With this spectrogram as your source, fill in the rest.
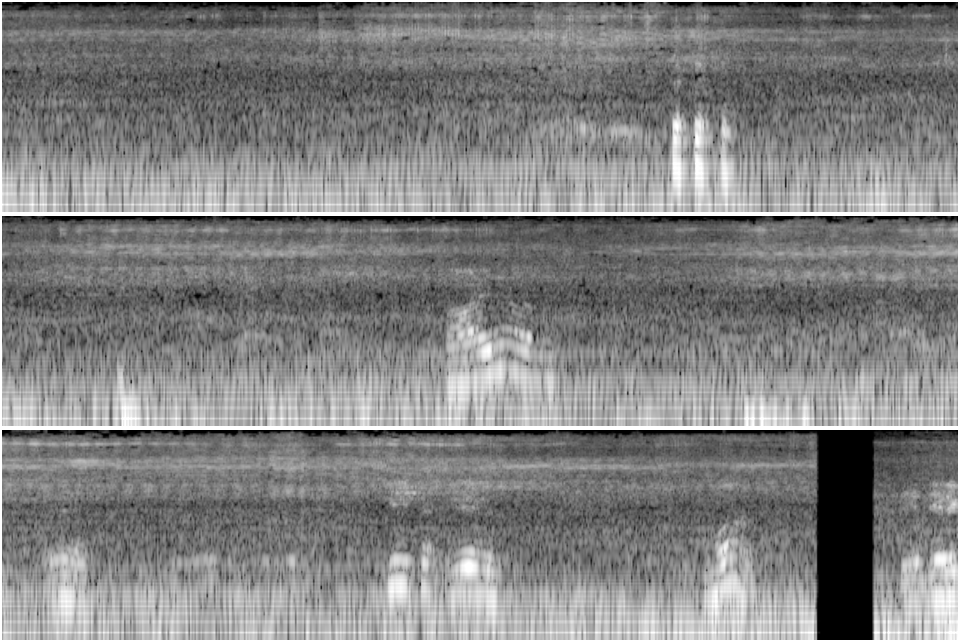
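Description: A tattoo machine buzzes steadily up close.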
